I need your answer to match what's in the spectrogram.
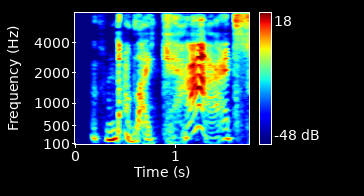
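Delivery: impassioned, shrill, passionate outburst. Narrator reads the mouse retorting after being told it dislikes cats: shrill, passionate voice. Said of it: "cried the mouse in a shrill, passionate voice".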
